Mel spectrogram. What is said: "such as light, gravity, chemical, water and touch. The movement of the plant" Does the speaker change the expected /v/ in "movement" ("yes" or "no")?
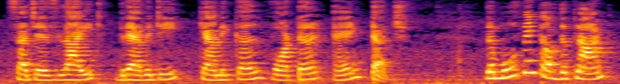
no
